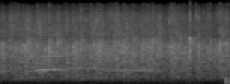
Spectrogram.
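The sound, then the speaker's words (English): A church audience claps steadily to thank God for a great harvest, a dense wash of overlapping handclaps with no clear rhythm, sustained and fairly loud throughout, with a faint tone and murmur underneath. “Clap your hands and thank God for a great harvest.”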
